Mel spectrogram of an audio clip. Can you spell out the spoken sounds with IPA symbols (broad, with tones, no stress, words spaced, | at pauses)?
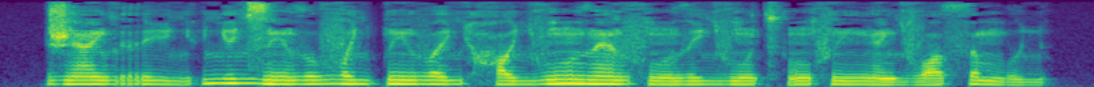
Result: ʒæ̃˨ʎri˨ʎ | ʎʌ˦ʎzĩ˨ðu˨˦v ʌ˨ʎpĩ˨βə˨ʎ hɒ˨ʎvũ˦ ðɛ̃˦vfũ˨ ði˨ʎvũ˨t͡sʼũ˨fĩ˨ ŋɛ̃˨ʎ vɒ˨˦θə˦ mu˨ʎ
